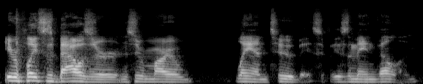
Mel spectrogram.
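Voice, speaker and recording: A man's voice: mid-range voice, brisk, fairly bright tone. A man co-hosting a casual web show, talking in a loose, rambling way. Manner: rambling, trails off with fillers. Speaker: co-host. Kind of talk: casual chat.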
